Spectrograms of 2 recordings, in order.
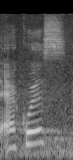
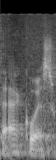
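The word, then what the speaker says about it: Equus: And I'm thinking about and forgive me I'm going to mispronounce it but the 60,000 is it Equis? Yeah Equis you've got it right Carol.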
